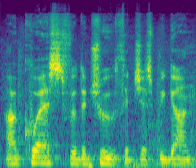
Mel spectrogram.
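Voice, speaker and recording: A man's voice: medium pitch, steady tone, moderate pace, bright, forceful tone, slight background noise, close to an everyday voice. A young man playing a tough, dry private detective with clipped delivery in a noir radio drama. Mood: firm, resolute. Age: young adult. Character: hard-boiled male private detective, tough, dry, determined. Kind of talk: 1940s radio noir acting.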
